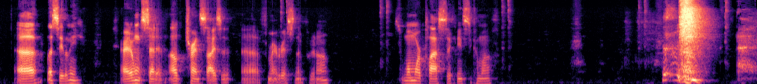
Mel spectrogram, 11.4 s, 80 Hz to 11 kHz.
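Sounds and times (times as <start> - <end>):
speech: 0.2 - 5.0, 6.0 - 7.5, 9.9 - 11.2
sneeze: 10.0 - 10.7.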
